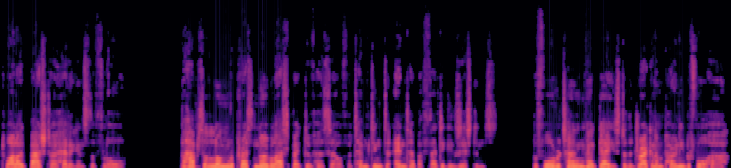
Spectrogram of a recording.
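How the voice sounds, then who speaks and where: A man's voice: medium pitch, sing-song, normal speed, breathy edge, no room sound. A man reading fan fiction aloud as scripted story narration, in a pompous, snide storyteller's manner.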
